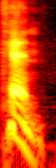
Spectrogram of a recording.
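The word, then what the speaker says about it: 天: say people this is the word Heaven it's pronounced 10 like the number 10 and this is the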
